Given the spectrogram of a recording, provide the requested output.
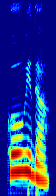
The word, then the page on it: ಕೋವಿದ: kōvida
